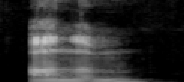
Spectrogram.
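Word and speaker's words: ainm: Anam. Anam. Anm. Anam. Anam meaning name. This is pronounced as if it were spelled a i n i m.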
